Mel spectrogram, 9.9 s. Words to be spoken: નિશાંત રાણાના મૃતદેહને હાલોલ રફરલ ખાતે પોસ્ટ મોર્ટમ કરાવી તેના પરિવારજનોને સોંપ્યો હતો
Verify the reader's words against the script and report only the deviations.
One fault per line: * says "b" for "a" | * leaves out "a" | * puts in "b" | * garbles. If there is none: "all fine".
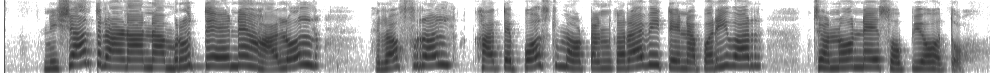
all fine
